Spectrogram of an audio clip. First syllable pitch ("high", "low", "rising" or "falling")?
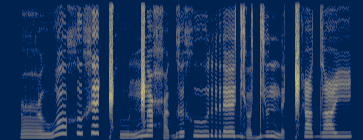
low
